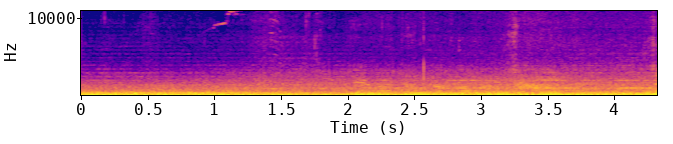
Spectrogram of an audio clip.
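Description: A car driving in traffic, heard from inside the cabin: steady low engine and road noise.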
